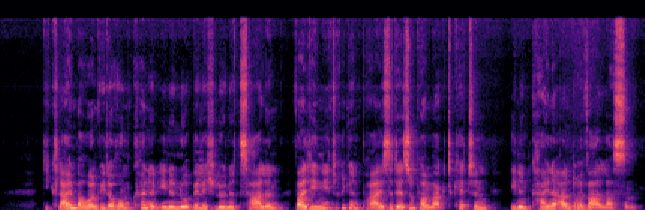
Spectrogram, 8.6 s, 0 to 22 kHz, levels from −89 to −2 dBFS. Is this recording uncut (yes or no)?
no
